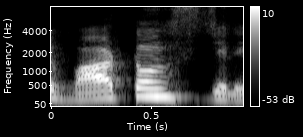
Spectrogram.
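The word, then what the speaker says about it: Wharton's jelly: এখানে ডব্লিউ দিয়ে লেখা, কিন্তু আমরা জানি যে যেরকম জৈব রসায়নে পড়ে এসেছিলাম, ফ্রেডরিক ভোলার, ঠিক এখানে ডব্লিউর উচ্চারণটা মানে আমরা ভ দিয়ে পড়বো, রাইট? ভার্টনস জেলি।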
